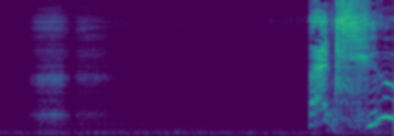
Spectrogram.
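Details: Adult sick with a cold, nose congested and tickly all day: quiet sniffly breathing, then a loud burst of repeated sneezes with gasping intakes, finally released with help.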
